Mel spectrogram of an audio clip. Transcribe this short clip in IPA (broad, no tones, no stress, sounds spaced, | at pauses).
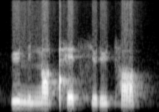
y n i ŋ ɑ ǃʰ e t͡s s y ɾ y tʰ ɒ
